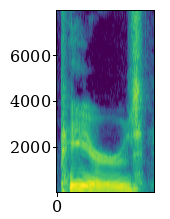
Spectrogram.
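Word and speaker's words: Peirce: He was It's pronounced peers, but it's spelled as if it were Pierce. Charles S. peers, a strange figure, a part-time lecturer at Harvard,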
